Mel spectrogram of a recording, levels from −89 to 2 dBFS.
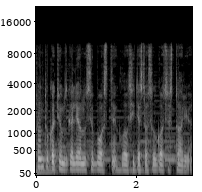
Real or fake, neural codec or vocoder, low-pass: real; none; 9.9 kHz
